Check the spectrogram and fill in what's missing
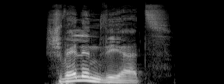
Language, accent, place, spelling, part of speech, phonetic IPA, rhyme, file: German, Germany, Berlin, Schwellenwerts, noun, [ˈʃvɛlənˌveːɐ̯t͡s], -ɛlənveːɐ̯t͡s, De-Schwellenwerts.ogg
- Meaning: genitive singular of Schwellenwert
